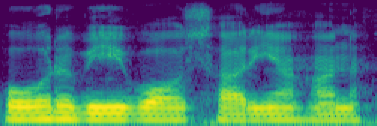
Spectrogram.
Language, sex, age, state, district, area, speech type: Punjabi, male, 30-45, Punjab, Fatehgarh Sahib, rural, spontaneous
